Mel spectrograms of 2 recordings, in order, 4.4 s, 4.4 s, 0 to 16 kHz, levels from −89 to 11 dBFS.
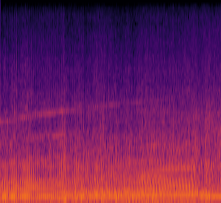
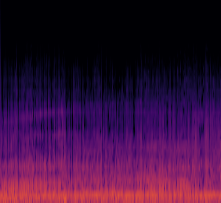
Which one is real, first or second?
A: first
